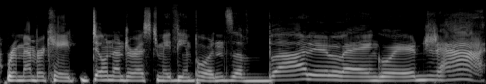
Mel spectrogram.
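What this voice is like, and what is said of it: Poor impression of Ursula. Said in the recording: “terrible Ursula impression,”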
